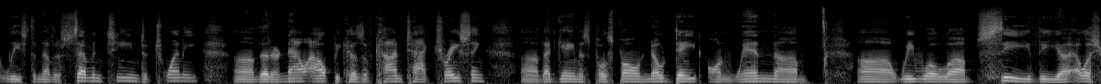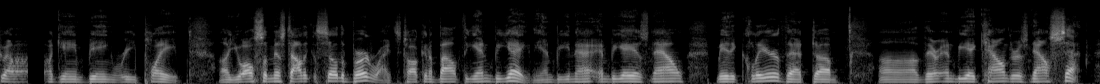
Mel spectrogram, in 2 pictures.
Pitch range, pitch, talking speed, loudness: 120-135 Hz, 125 Hz, 175 wpm, -29 LUFS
